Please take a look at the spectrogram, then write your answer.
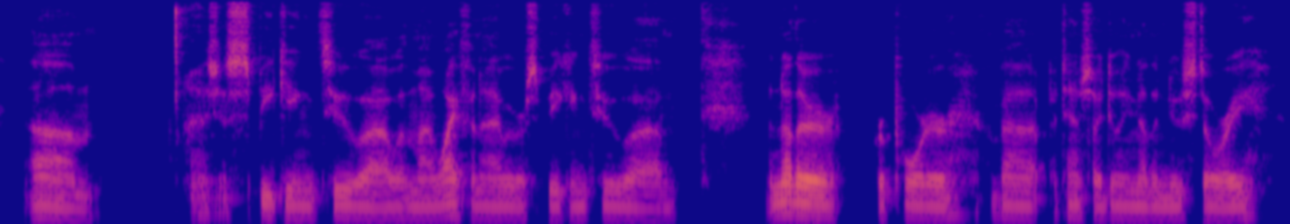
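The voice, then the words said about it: Strained voice, not fully recovered. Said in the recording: “my throat was killing me. I lost my voice. I probably don't even fully have it back now.”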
